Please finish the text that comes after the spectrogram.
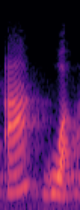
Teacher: Água é uma paroxítona, porque a penúltima sílaba é acentuada, né? Água, a penúltima sílaba é acentuada.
